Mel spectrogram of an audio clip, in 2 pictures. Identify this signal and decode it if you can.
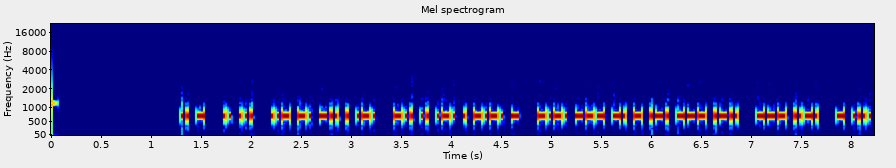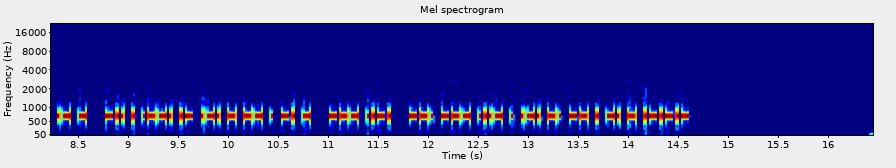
Morse code, heard as a keyed tone, about 46 wpm, 700 Hz. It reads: IT IS UNDER DIRECT CONTROL OF THAT DEPARTMENT OF GOVERNMENT.
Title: Sentences from Top 1000 Words - Review Part 5 - 45wpm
